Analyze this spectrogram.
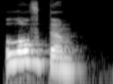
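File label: "ловтӧм" Komi, female; kpv audio dict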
